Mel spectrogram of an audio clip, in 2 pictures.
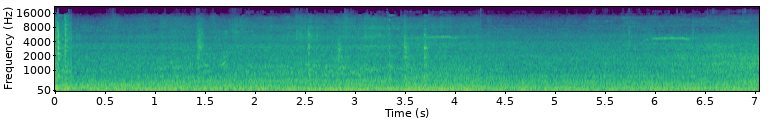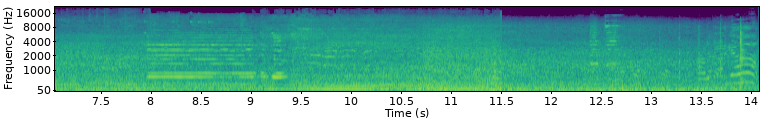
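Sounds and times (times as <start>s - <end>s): vehicle horn: 7.9s - 9.8s.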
